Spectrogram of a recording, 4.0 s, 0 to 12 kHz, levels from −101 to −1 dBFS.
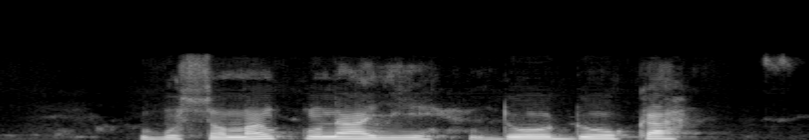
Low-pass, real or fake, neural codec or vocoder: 7.2 kHz; fake; codec, 16 kHz, 8 kbps, FunCodec, trained on LibriTTS, 25 frames a second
